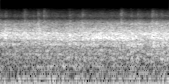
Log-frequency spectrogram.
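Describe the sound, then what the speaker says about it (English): A model train runs along the main line heading north, giving a steady, even rolling rumble with faint clickety-clack at close range, no voices. "the train entered the main line north, and as you can see, it stopped."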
